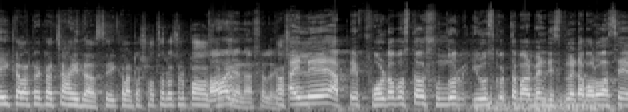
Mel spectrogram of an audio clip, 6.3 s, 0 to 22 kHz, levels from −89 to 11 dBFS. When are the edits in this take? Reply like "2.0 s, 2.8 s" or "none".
2.9 s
